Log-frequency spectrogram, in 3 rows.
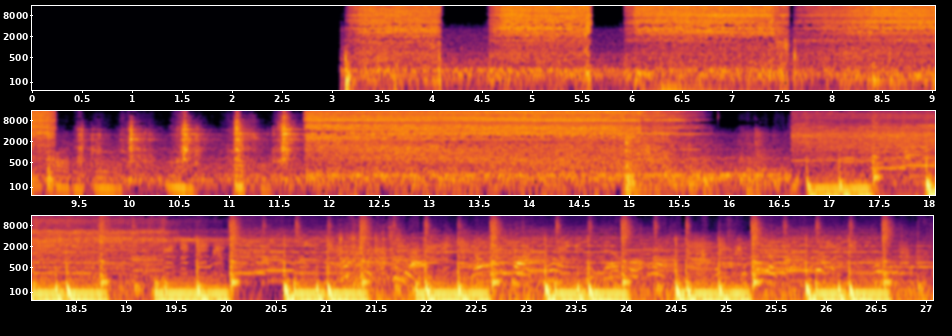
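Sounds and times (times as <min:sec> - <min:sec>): laser welder hissing: 0:03.1 - 0:09.3, 0:11.8 - 0:15.6, 0:16.6 - 0:20.0.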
